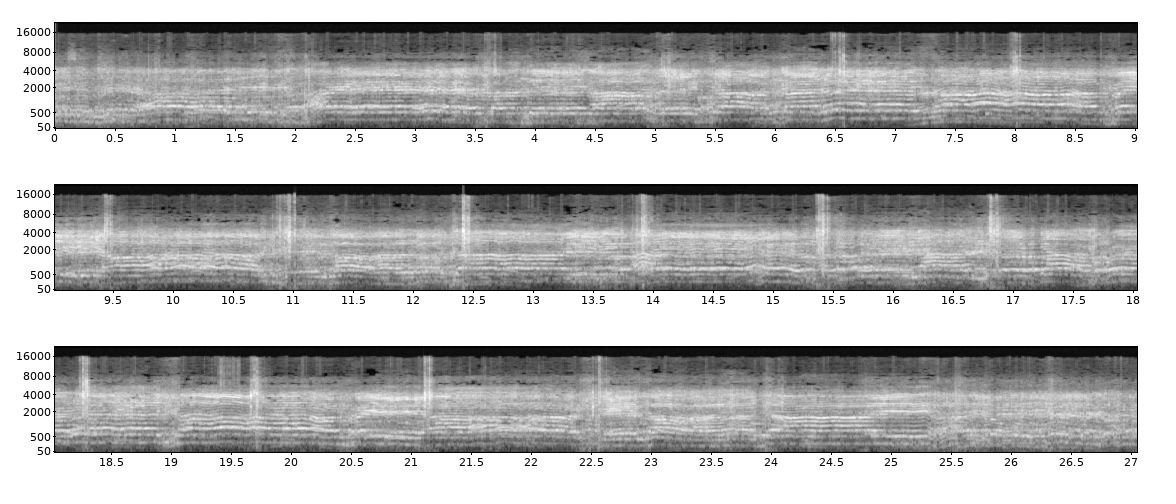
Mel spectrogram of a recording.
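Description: A group of men chanting a noha, a Shia lament, in unison. Sharp hand strikes on bare chests (matam) keep a steady beat of about one every three-quarters of a second.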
